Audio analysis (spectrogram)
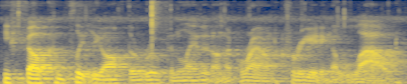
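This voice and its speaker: Low guy narrating a roleplay story, super echoey, music playing under. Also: very animated, moderate pace, gravelly, a little hiss or hum. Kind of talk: second-person roleplay narration. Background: background music.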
